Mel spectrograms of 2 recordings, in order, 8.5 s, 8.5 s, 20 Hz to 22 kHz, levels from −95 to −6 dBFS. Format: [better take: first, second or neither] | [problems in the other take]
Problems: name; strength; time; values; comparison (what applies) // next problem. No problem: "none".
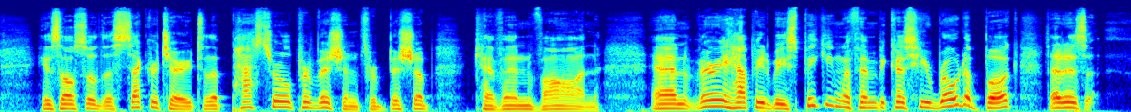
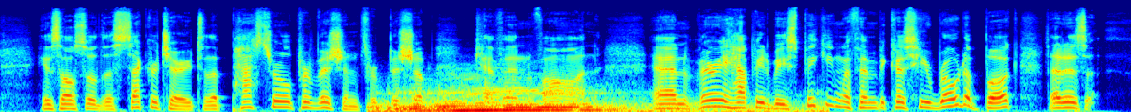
first | low rumble; loud; from 3 to 6 s; 3 dB below the speech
